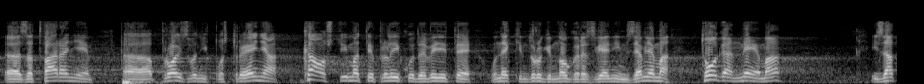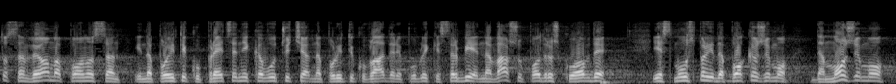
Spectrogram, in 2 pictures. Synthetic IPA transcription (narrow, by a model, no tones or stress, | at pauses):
zat̪ʋaːɾaɲe̞ | pɾo̞izʋo̞d̪nixpost̪ɾoje̞ːɲa | kaoʃt̪oimat̪epɾiːlikud̪aʋid̪it̪e̞ | unekimd̪ɾuɡimːno̞ɡo̞ɾazʋijeniimzemʎamat̪o̞ɡaneːma | izat̪o̞samʋeo̞mapo̞no̞saninapo̞lit̪ikupɾe̞ːt̪sʲe̞d̪nikaʋut͡ʂit͡ɕanapo̞lit̪ikuʋlˠaːd̪eɾe̞publike̞sr̩bije̞naʋaʃupo̞d̪r̩ʃkuoːʋd̪e̞ | jeɾsmouspe̞lid̪apo̞kaʒe̞mo̞ | d̪amo̞ʒe̞mo̞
